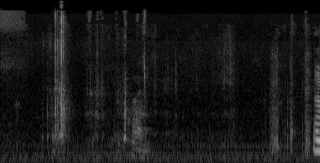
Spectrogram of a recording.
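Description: Quiet room with a few faint sounds: a short faint voice or laugh about a second in, and small handling clicks shortly before speech resumes near the end.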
